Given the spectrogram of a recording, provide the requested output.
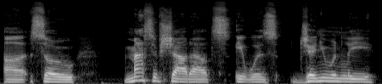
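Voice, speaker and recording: A man's voice: mid-range voice, a little slow. A man hosting a podcast, chatting casually and appreciatively during a break in the show. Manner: upbeat, appreciative. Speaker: podcast host. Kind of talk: casual break-time announcement.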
